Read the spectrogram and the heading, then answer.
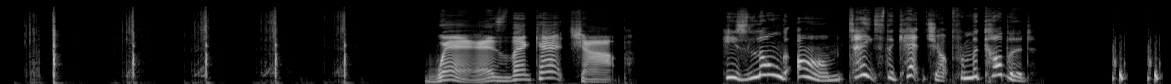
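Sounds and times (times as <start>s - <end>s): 
small robot hand cutting meat with a knife: 0.2s - 3.6s
speech: 4.3s - 6.4s, 7.2s - 10.4s.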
